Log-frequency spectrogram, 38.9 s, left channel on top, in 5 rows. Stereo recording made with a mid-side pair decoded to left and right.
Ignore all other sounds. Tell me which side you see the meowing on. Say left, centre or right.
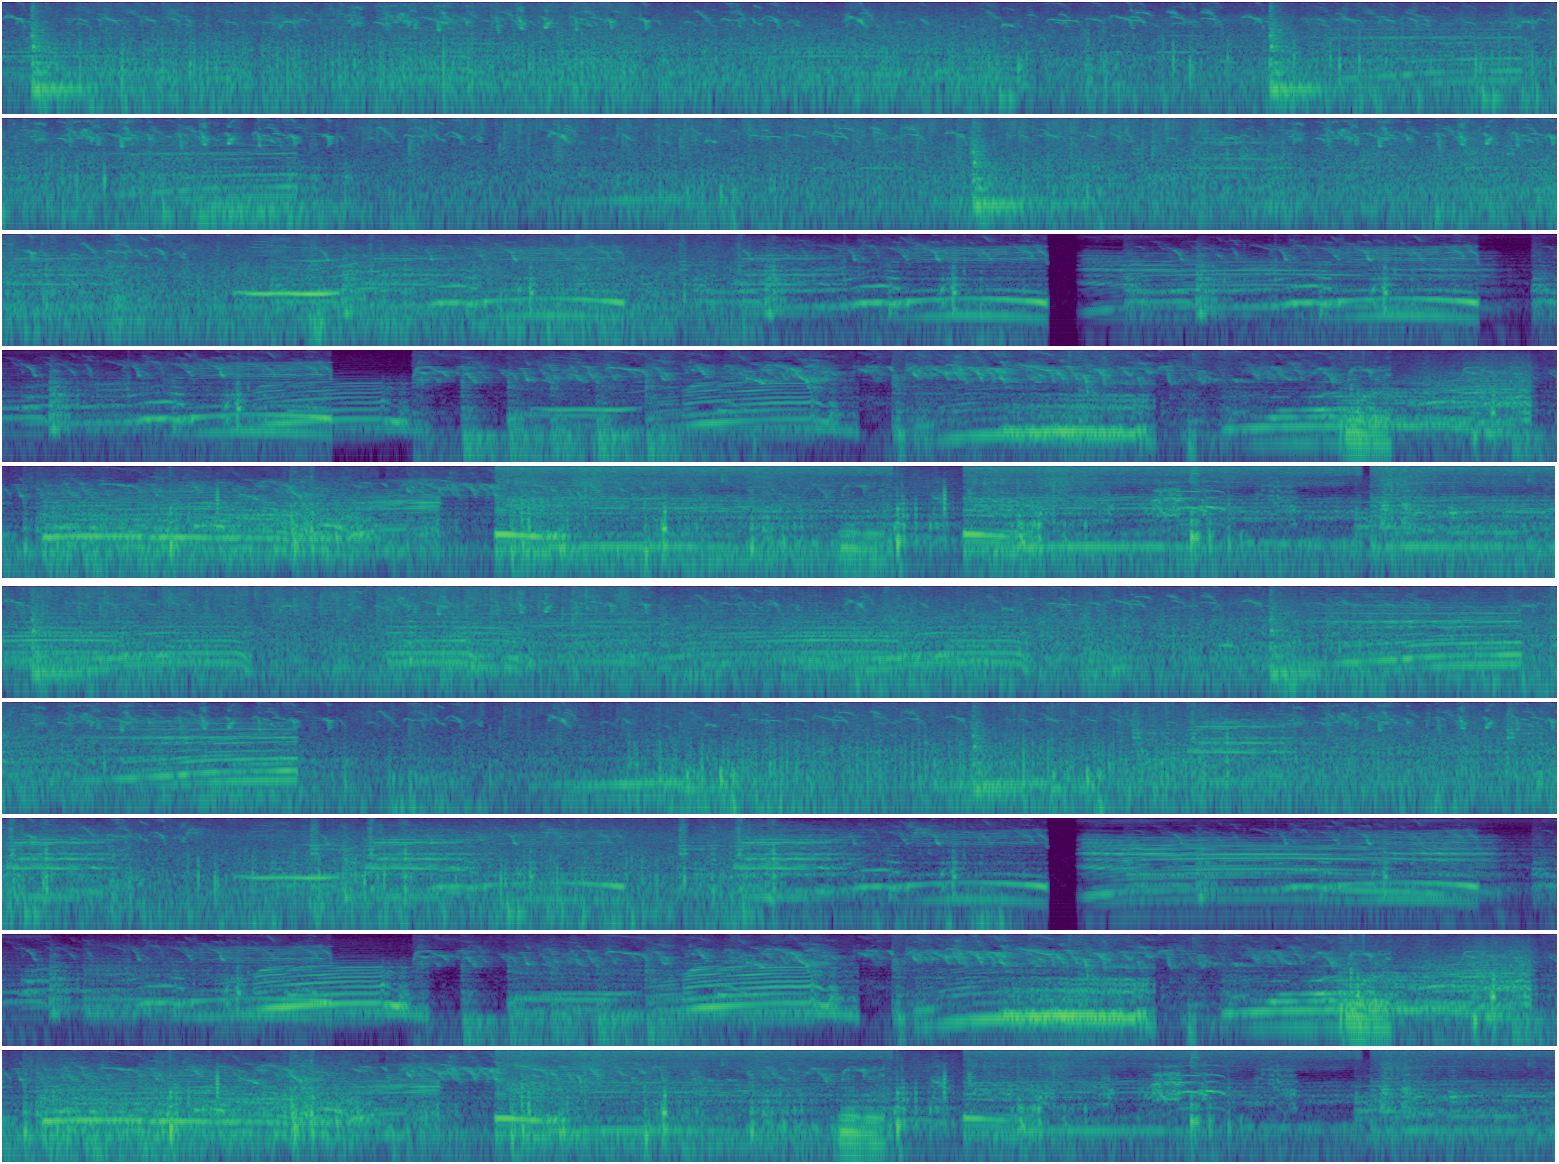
left.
